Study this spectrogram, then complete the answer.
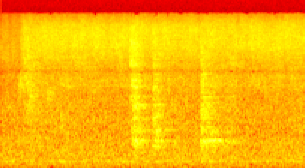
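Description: Tea pours into a mug.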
